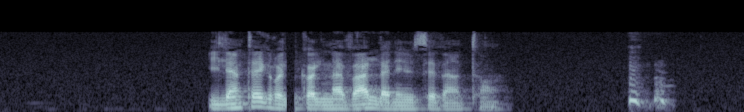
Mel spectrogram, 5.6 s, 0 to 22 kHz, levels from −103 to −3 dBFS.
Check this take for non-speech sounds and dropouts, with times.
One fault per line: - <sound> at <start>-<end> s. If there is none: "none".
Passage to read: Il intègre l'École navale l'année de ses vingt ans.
- dropout at 2.1-2.2 s
- laugh at 4.7-5.1 s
